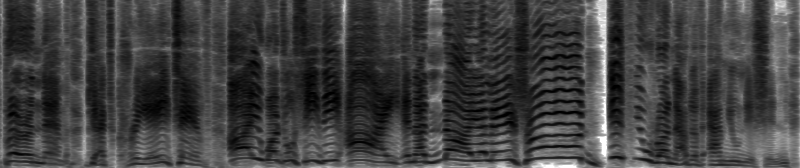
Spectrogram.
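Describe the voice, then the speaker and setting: Haughty alien commander, wildly swooping delivery. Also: male voice, very high-pitched, pushed and bright, no echo, studio quality, full character voice. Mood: urgent, gleeful, then commanding, instructive. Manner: pompous, theatrical, clipped enunciation, sardonic. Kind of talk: scripted video game mission dialogue.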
